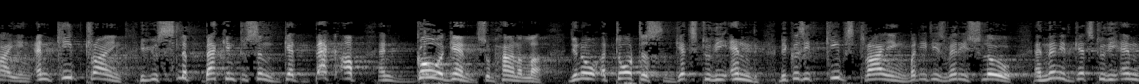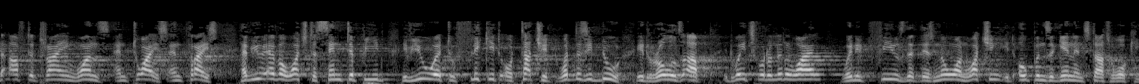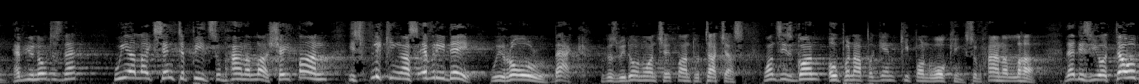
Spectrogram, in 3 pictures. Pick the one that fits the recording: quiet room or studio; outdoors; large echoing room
large echoing room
